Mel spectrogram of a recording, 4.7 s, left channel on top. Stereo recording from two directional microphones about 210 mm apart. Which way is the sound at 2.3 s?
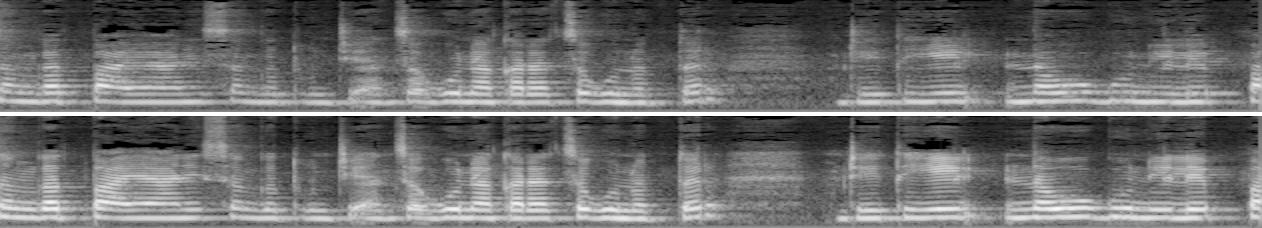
35° right (ahead or behind).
